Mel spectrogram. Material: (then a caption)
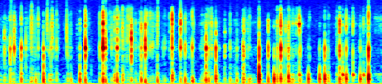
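Glitter. Long acrylic nails scratch and tap the rough glitter surface on the sides and top of a glitter-coated dummy head microphone held in both hands. A rapid series of dry, crackly scratches and clicks is heard, bright and crinkly with almost no ring, each one stopping instantly.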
